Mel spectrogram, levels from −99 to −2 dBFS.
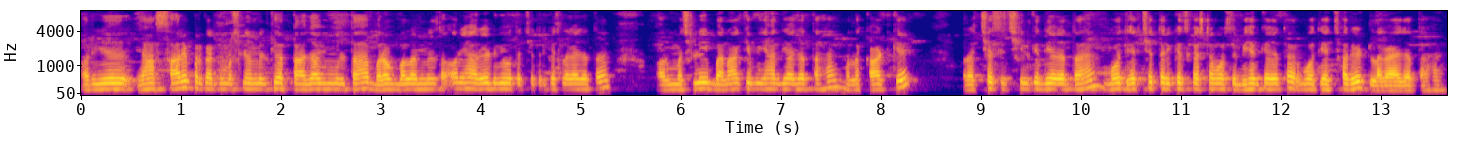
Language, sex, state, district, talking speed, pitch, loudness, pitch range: Hindi, male, Bihar, Bhagalpur, 300 wpm, 155 Hz, -17 LUFS, 150-160 Hz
